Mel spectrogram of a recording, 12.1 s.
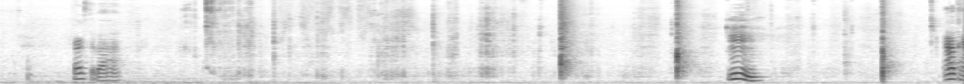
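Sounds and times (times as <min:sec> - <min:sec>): crunching tortilla chip: 0:02.3 - 0:10.6.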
